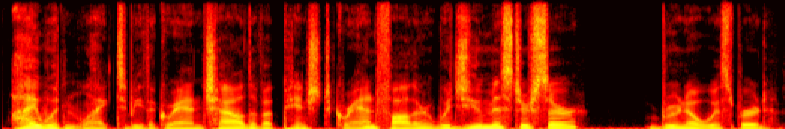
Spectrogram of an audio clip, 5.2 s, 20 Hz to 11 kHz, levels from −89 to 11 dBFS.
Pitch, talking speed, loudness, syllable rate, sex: 130 Hz, 195 wpm, -17 LUFS, 5.4 syllables/s, male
